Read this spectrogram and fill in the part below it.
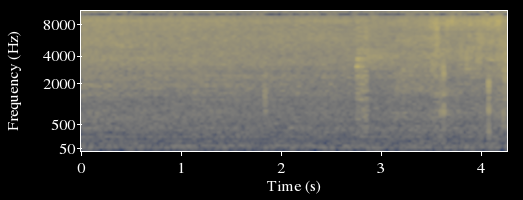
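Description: Jumbo prawns for a village-style prawn curry hit golden-brown fried onions in a hot pan, producing a steady, close sizzle with a few light clatters of stirring toward the end.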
